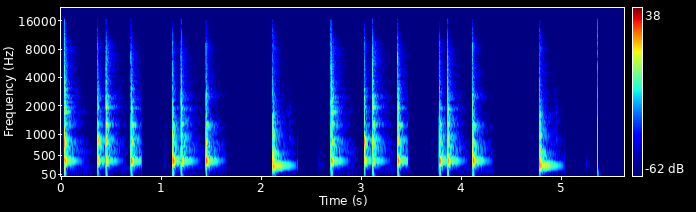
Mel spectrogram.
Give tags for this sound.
samples; tribal; Unorthodox; bongo; congatronics; loops

